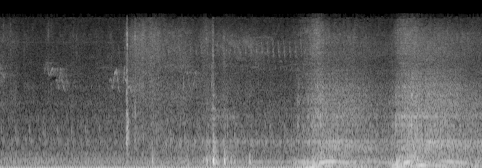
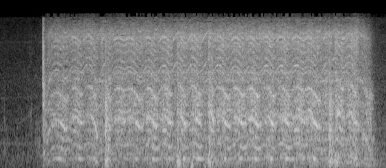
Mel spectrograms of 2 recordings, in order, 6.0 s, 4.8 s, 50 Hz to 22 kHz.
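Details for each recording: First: 2002 Jeep Grand Cherokee 4.0L inline six after crank no-start repair and cam/crank sync set near zero: idles then takes two clean throttle blips with no misses, knocks or stumbles; normal smooth running. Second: 2002 Jeep Grand Cherokee 4.0L inline-6 after engine rebuild: steady even starter cranking for about four seconds, never catches; crank signal present, no cam signal, cam position sensor out of alignment.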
